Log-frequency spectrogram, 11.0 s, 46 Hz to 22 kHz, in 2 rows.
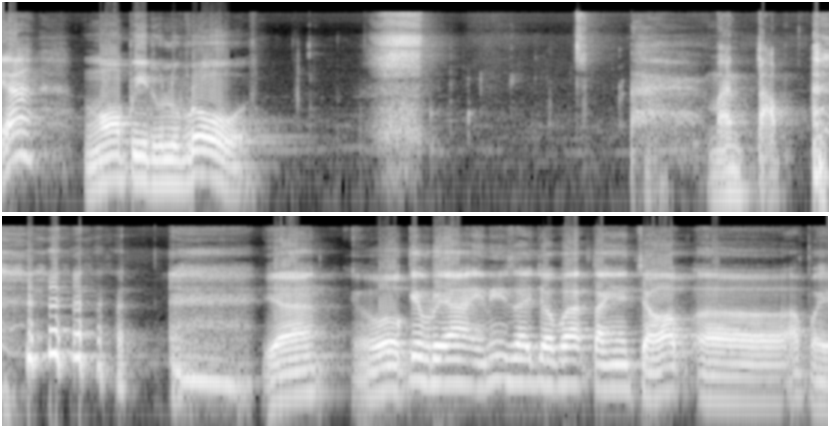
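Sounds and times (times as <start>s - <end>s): man slurping coffee: 2.4s - 3.5s
puff of breath: 6.6s - 7.2s.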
